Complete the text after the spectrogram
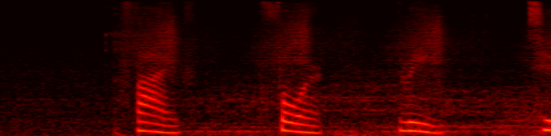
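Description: A short falling chime sounds once a second, counting down.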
